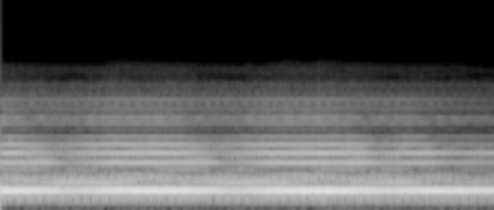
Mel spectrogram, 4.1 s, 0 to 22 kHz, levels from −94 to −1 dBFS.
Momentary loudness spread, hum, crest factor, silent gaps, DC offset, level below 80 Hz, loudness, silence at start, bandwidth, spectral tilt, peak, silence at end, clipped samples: 3 LU; none; 10 dB; none; under 0.1%; -60 dBFS; -19 LUFS; 0 s; 5.2 kHz; -8.5 dB/octave; -8 dBFS; 0 s; under 0.1%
